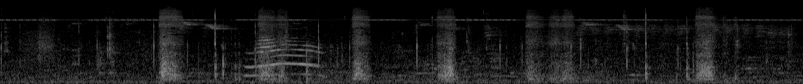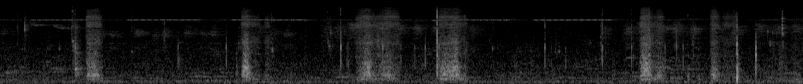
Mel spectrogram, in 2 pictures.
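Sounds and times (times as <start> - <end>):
fingers scraping rice on plates: 1.5 - 8.0, 8.6 - 9.2, 9.8 - 12.9, 14.3 - 16.0.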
